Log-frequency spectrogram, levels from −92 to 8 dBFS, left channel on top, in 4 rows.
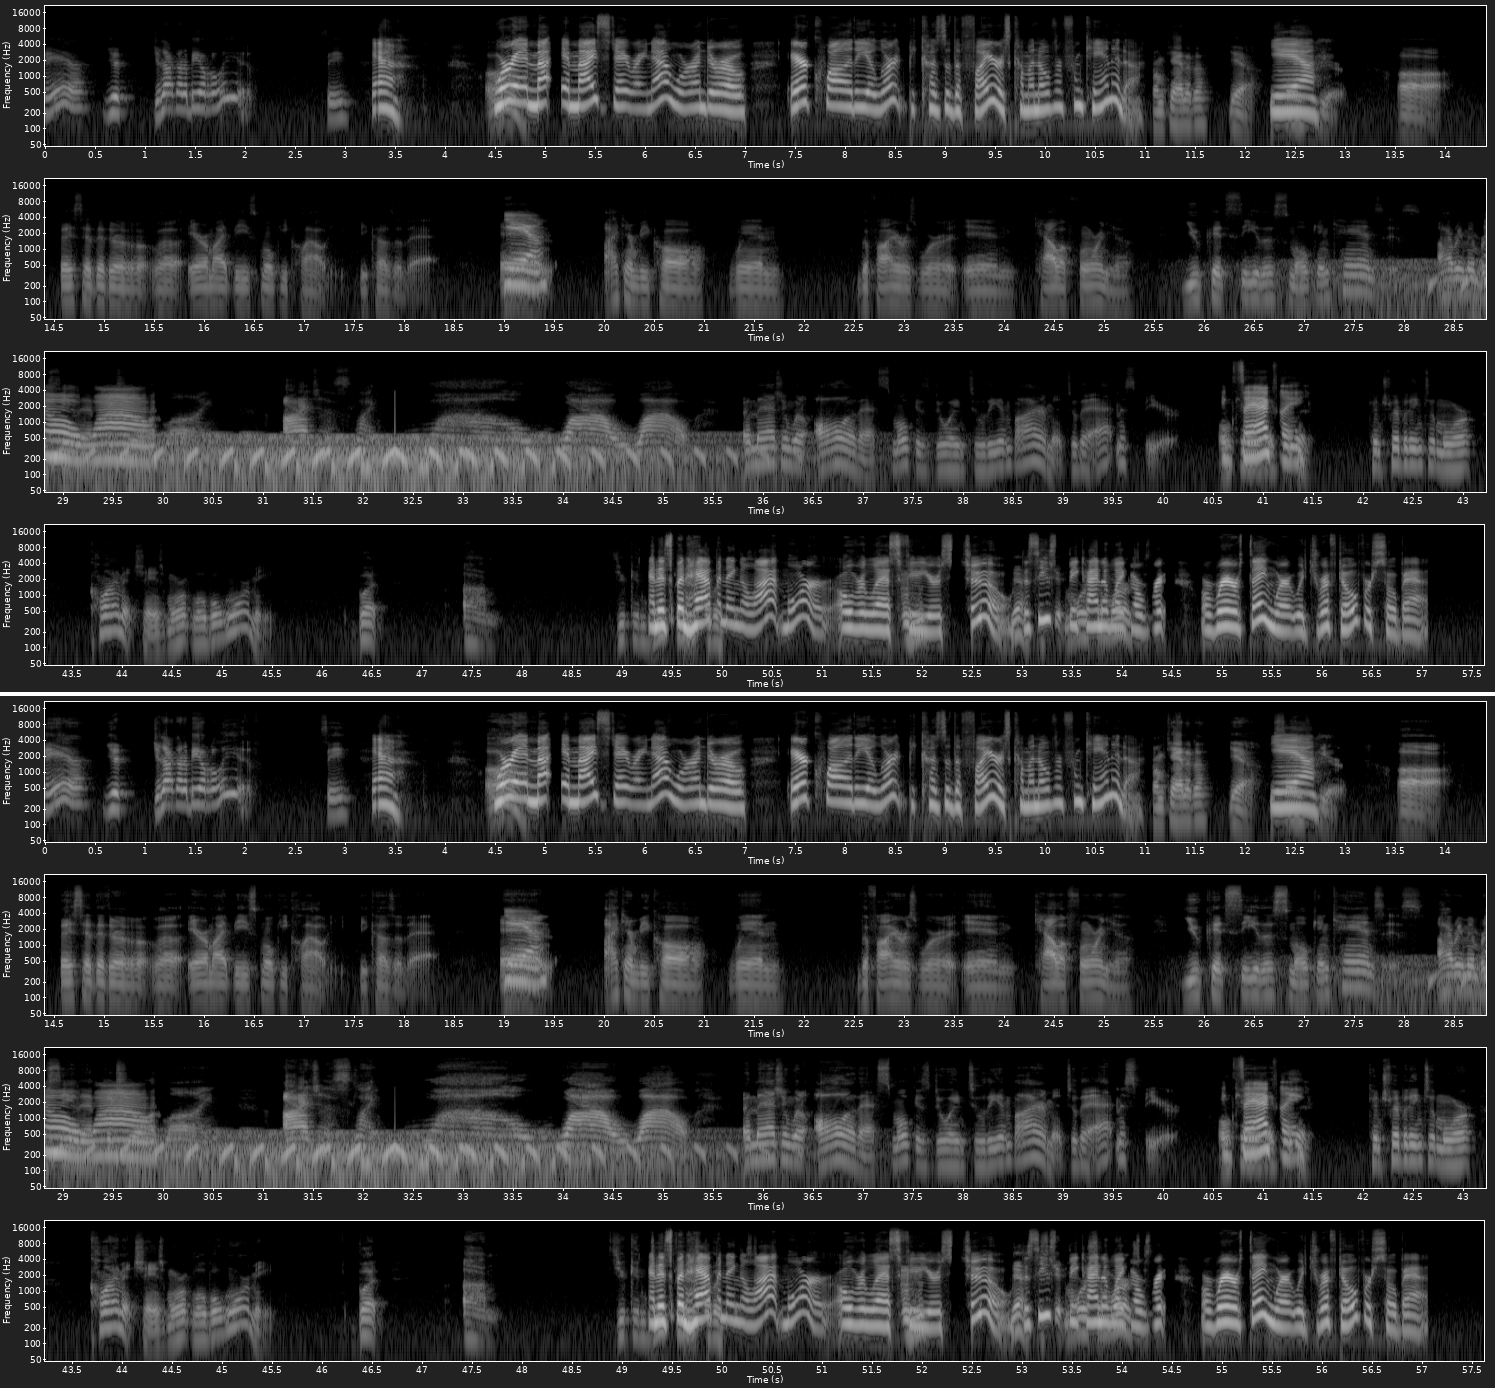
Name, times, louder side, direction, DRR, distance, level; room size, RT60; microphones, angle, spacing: voice 1, 0.0-2.1 2.8-3.1 4.4-4.8 11.1-12.2 12.4-13.0 13.5-14.0 14.6-17.3 17.6-18.3 19.0-19.5 20.0-21.8 22.5-25.3 25.8-30.6 31.2-35.3 35.8-40.1 40.6-41.5 42.1-43.1 43.7-45.5 46.4-46.6 47.4-47.8 48.9-50.0 51.8-52.1 52.9-54.3, right 3 dB, 70° right, 3.1 m, -44 dB
voice 2, 3.3-3.6 4.5-7.0 7.5-11.0 12.3-12.8 19.0-19.4 28.8-30.0 40.6-41.4 49.3-52.2 52.5-52.9 53.2-54.4 54.8-57.1, equal, ahead, 0.4 m, -30 dB
sound 1, 27.1-36.9, left 2 dB, 35° left, 0.8 m, -42 dB
head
